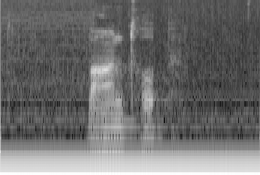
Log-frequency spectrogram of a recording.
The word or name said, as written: Barntrup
